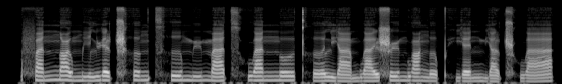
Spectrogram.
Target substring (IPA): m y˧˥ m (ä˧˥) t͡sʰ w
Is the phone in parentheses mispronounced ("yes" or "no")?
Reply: no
